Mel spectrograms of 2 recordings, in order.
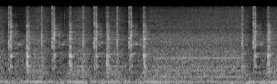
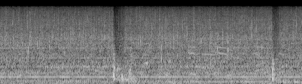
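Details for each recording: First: Repaired water pump running with no pressure tank and the pipe pinched off, reaching over 50 psi: fast chattering clicks about eight a second over a steady pump hum, then pauses; the pressure switch cuts off at 50 psi and short cycles. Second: Water pump after replacement of the failed unit, tested with the pipe pinched and no pressure tank fitted. Pressure now goes over 50 psi, which it did not before; the old pump sounded growly. Steady, even hum with a couple of handling clicks: normal operation.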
